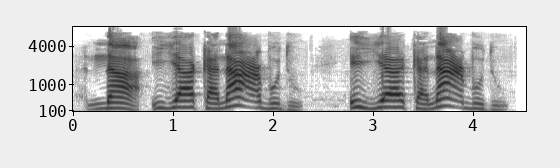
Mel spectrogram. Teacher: দন্তনয়ের মতো উচ্চারণ, মানে নাক দিয়ে উচ্চারিত হবে, জিহ্বার আগা উপরের দাঁতের মাড়ির গোড়া থেকে একটু উপরে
